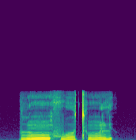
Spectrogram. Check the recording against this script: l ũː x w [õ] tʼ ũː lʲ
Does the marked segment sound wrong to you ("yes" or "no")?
yes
